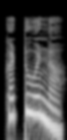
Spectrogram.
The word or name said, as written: ಕಡುವೇನೆ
